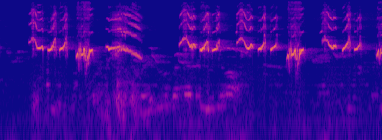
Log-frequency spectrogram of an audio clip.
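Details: Oriental magpie-robin song for triggering other magpie-robins to sing: fast sequences of bright whistled and warbled notes in bursts, with a brief quieter stretch of softer chatter in the middle.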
